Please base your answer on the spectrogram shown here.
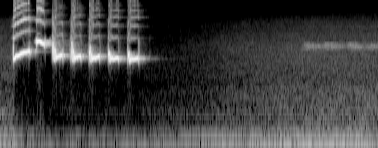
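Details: Orange-headed thrush song for stimulating other birds to sing. It opens with a run of about seven short, repeated downslurred whistles, then fades to near silence with a faint thin high tone.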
